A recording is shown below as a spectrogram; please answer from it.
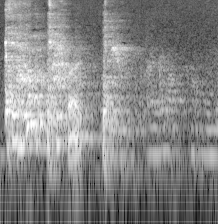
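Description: A person coughing hard, a run of loud coughs in the first second or so, then quieter voice sounds.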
